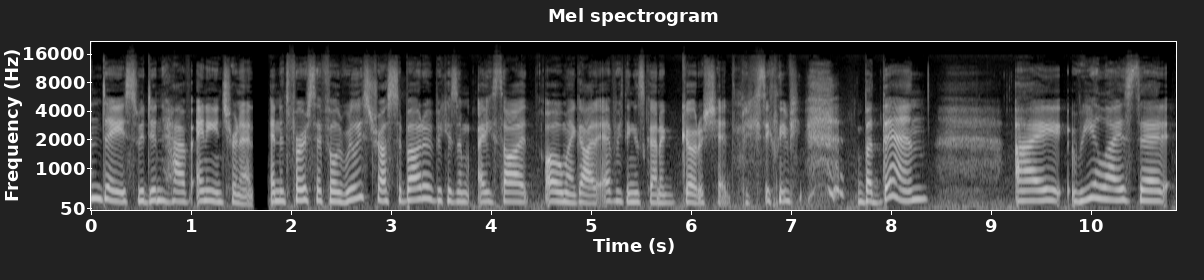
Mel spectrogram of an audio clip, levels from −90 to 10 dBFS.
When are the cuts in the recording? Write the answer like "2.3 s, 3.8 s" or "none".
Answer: 1.6 s, 5.8 s, 7.6 s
